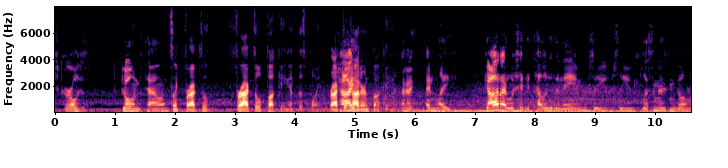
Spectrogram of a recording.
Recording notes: We recorded a roadside chat to close out season 4.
